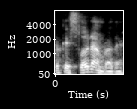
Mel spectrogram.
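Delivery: normal talking voice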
